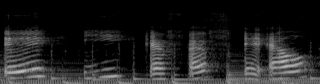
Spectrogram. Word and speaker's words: Eiffel: Ejaan nama saya itu E-I-F-F-E-L, sedangkan untuk pengucapannya Eiffel.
